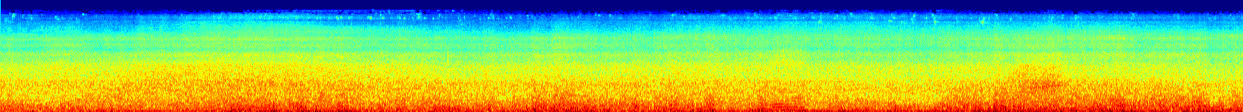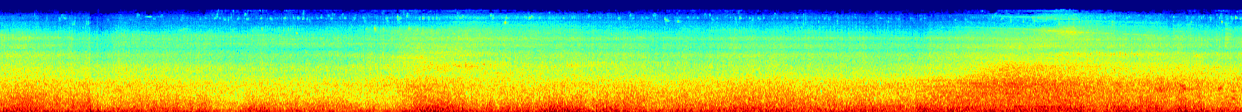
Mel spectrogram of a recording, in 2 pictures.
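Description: Road traffic heard from a moving bicycle on the shoulder, mixed with wind rushing on the camera microphone: a loud, steady, mostly low rush of noise. It swells a few times as cars go by alongside, around the middle and near the end.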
